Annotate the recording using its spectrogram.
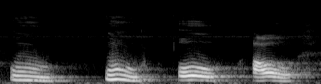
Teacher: आपका मुंह अर्थात ओठ पूरा खुल रहा है, अर्थात एक वृत्त का निर्माण कर रहा है। ऊ जब तक ये बाहर नहीं निकलेगा, चोंच नहीं बनेगा, तब तक तो दोस्तों उसे वृत्तमुखी नहीं कह सकते हैं।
